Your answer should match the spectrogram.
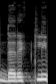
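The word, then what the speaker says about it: directly: इसका मतलब ये आर का साउंड पढ़ाएगा, ये साइलेंट नहीं होगा, इसलिए हम इसे डायरेक्टली बोलते हैं, हम इसे डायरेक्टली नहीं बोलते।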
